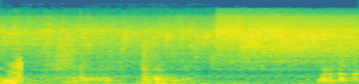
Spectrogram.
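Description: Bacon frying in a pan: a faint, steady crackling sizzle with a few sharper pops, the hiss turning brighter and more intense partway through.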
